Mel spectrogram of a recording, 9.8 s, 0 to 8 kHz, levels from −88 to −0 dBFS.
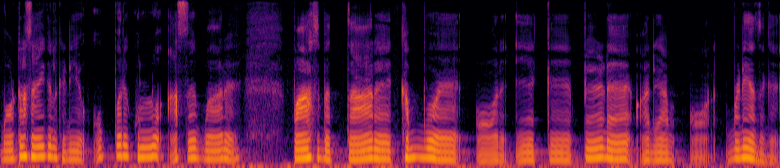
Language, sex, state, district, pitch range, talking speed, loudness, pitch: Marwari, male, Rajasthan, Nagaur, 95-125 Hz, 140 wpm, -28 LUFS, 110 Hz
